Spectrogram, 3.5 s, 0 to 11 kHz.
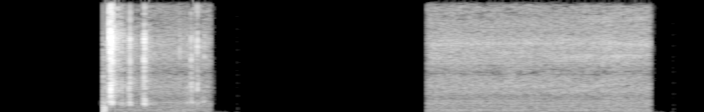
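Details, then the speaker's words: Over-40-year-old Walkman cassette deck, play then fast forward pressed: click as play engages, then only a faint even motor whir with no spools turning; owner is fairly sure the drive belt has gone. "The spools aren't turning, so if I go to fast forward, I think it's that one, nothing turns. None of them turn, so I can hear the motor going."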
